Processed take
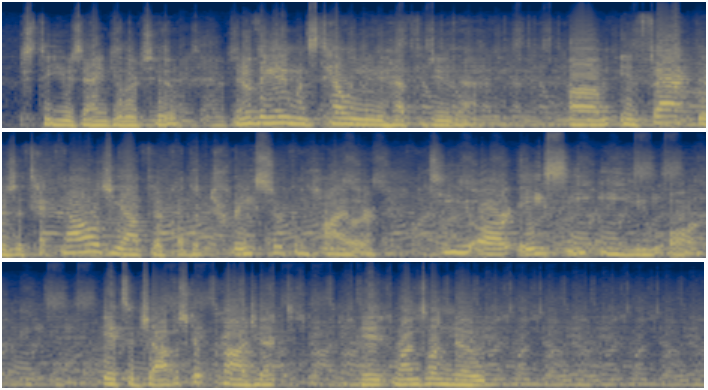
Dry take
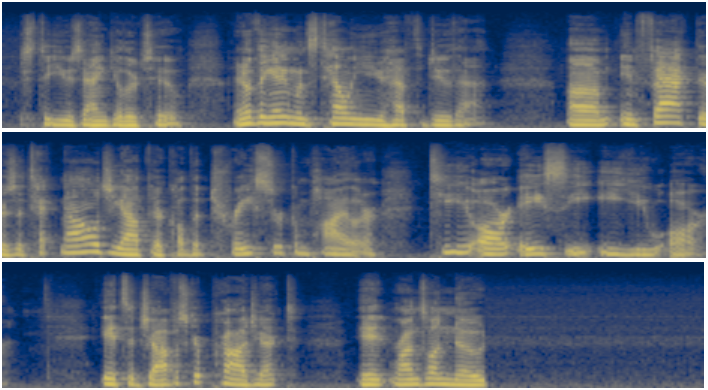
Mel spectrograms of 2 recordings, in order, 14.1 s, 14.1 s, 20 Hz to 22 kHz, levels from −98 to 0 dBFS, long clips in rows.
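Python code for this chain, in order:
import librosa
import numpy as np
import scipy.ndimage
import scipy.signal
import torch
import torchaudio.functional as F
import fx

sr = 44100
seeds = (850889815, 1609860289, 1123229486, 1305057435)

p1 = fx.low_shelf(x, sr, hz=110.0, db=-10.0)
p2 = 10.0 ** (-22.5 / 20.0) * np.tanh(p1 / 10.0 ** (-22.5 / 20.0))
p3 = p2 + fx.echo_swing(p2, sr, ms=780, ratio=3, feedback_pct=69, wet_db=-13.5, dry=0)
y = F.gain(torch.from_numpy(p3), 3.0).numpy()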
